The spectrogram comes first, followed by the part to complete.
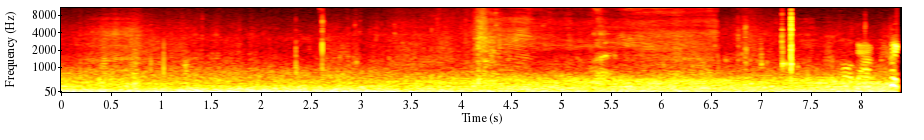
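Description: Wind buffeting the microphone over choppy water, a steady low rumble, with waves slapping the boat hull and a few faint clicks and brief hissing along the way.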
